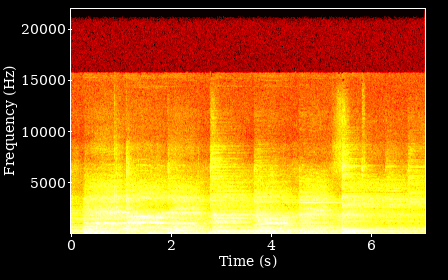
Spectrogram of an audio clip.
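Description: Children's choir singing a vidala, holding long sung notes over a low accompaniment, with a low thud about a quarter second in and another about five and a half seconds in.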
